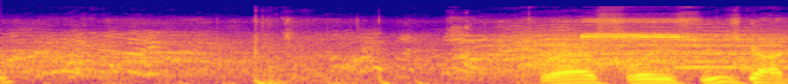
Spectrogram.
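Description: A volleyball is struck sharply.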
